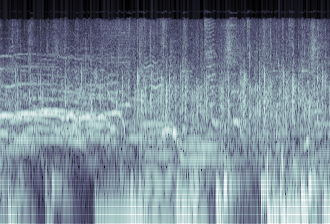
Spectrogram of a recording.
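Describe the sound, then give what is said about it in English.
An audience at a live show applauds as the host is brought on, with loud, steady clapping mixed with cheers and whoops. “Put your hands together for the mayor of Harmontown, Mr. Dan Harmon.”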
